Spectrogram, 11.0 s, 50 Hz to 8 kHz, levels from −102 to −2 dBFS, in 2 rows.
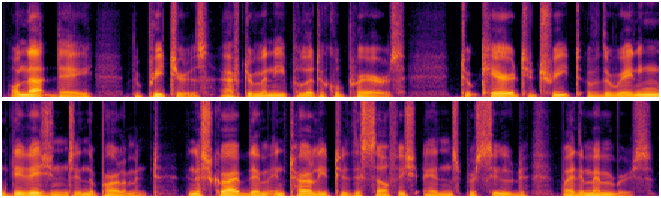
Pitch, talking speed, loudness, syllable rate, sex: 115 Hz, 175 wpm, -20 LUFS, 5.4 syllables/s, male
